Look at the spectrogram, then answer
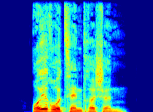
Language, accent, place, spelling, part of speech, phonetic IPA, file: German, Germany, Berlin, eurozentrischen, adjective, [ˈɔɪ̯ʁoˌt͡sɛntʁɪʃn̩], De-eurozentrischen.ogg
- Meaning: inflection of eurozentrisch: 1. strong genitive masculine/neuter singular 2. weak/mixed genitive/dative all-gender singular 3. strong/weak/mixed accusative masculine singular 4. strong dative plural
